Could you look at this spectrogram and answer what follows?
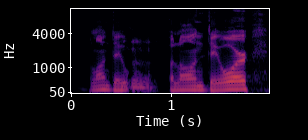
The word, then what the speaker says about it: Ballon d'Or: Is that how you say it? It's French, so Ballon d'Or.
